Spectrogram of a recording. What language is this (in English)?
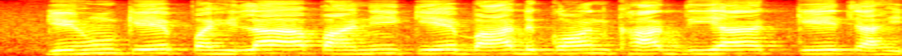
Magahi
